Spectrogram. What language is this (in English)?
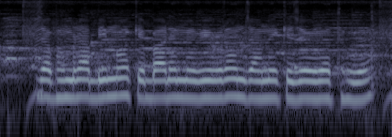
Maithili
